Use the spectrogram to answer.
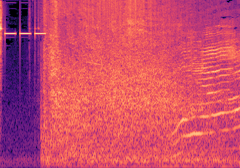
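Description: An explosive boom as rockets fire on a car, a sound effect in a tabletop role-playing game. A few faint beeps give way to a sudden loud blast that swells into a sustained roaring rumble lasting to the end.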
